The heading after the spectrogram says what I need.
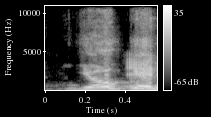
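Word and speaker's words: Jokić: Jokic, And, you said it right.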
